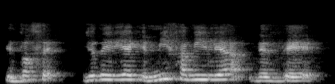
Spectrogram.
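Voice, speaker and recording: A man from Chile, a guest in an interview, speaking in an earnest, measured way that slows for emphasis. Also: sits high, echoey room, muffled recording. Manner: earnest, measured, shifts between slow emphasis and quick asides. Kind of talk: reflective interview talk.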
